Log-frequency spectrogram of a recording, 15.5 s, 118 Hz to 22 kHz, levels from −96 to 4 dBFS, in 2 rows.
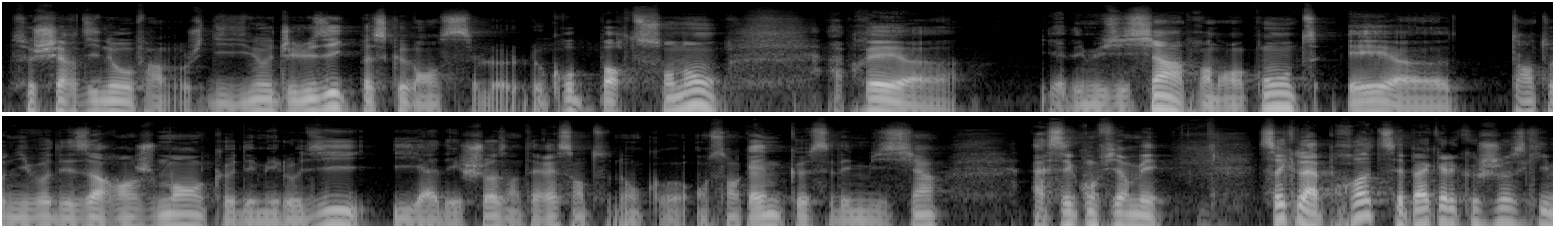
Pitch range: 90-115 Hz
